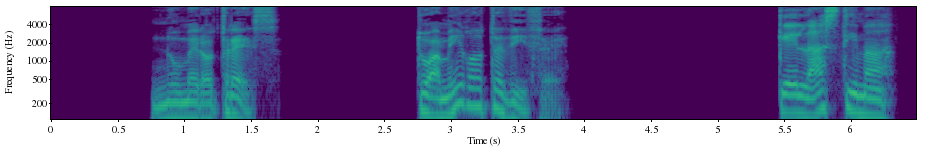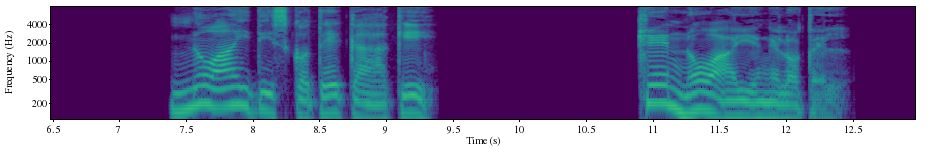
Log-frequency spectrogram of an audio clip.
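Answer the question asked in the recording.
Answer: Discoteca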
